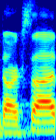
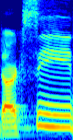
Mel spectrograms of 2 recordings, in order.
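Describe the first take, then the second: First: The second syllable sounds like 'side'. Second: The second syllable sounds like 'seed'. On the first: The speaker calls it right. "which is what I say, and it's the correct pronunciation" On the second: The speaker calls it wrong. "Some people say Darkseid"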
